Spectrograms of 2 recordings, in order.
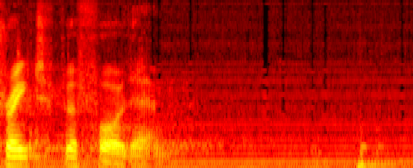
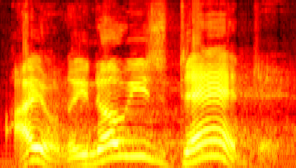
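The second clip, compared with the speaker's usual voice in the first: fat businessman; 7 dB louder than usual. A narrator's reading. Fat businessman answering gossip about the dead man. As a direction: shrug it off, then blurt the news. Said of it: "said a great fat man with a monstrous chin".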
